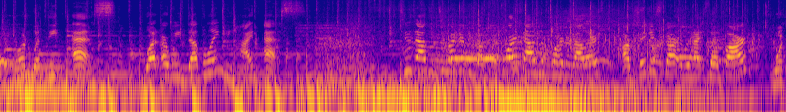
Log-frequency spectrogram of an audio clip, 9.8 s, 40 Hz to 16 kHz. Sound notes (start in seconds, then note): 3.7 whoosh; 5.0 applause and cheering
